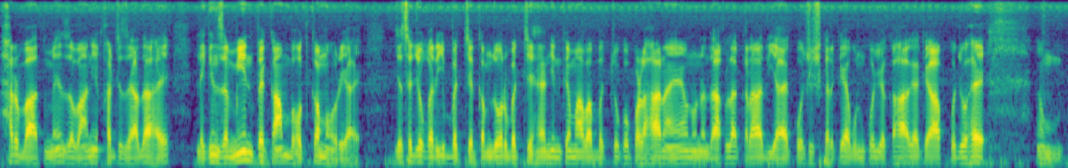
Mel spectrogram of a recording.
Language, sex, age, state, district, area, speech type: Urdu, male, 60+, Uttar Pradesh, Shahjahanpur, rural, spontaneous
